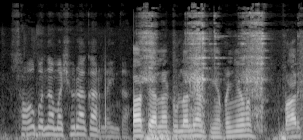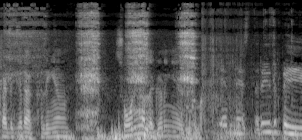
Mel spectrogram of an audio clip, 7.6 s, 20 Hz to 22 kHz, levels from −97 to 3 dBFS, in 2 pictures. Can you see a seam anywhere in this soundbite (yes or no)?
yes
